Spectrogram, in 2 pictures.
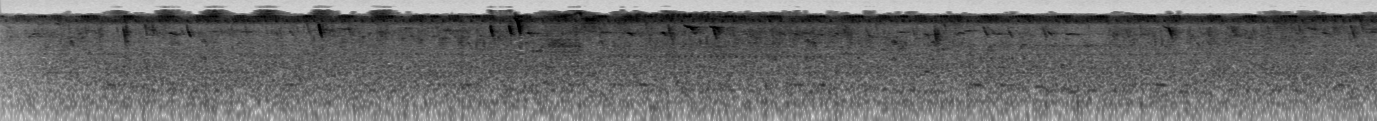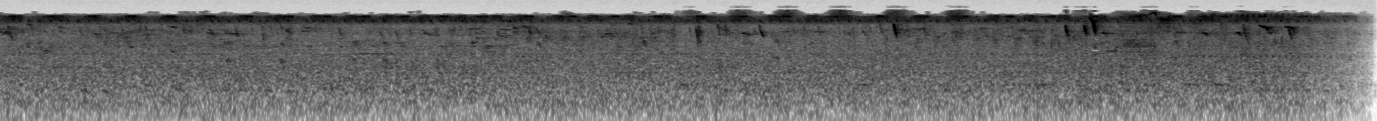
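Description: Faint outdoor ambience of a steady, high-pitched insect chorus with occasional short bird chirps.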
